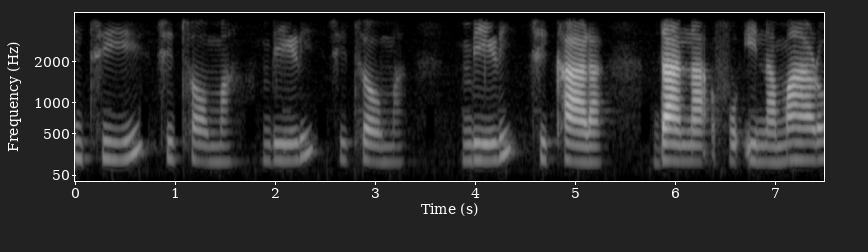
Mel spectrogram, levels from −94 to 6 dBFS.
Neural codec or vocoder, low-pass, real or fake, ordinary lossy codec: none; 3.6 kHz; real; none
